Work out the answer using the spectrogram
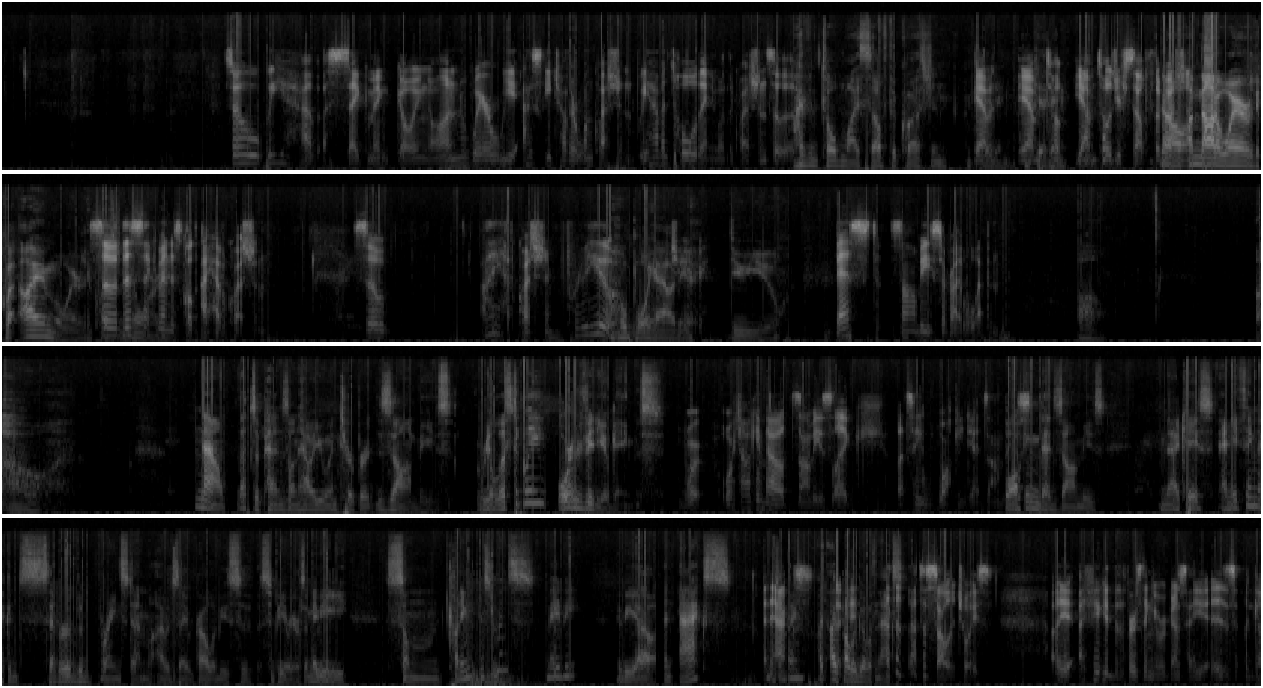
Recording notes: Apologies for any audio discrepancies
